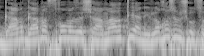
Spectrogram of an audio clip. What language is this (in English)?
Hebrew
